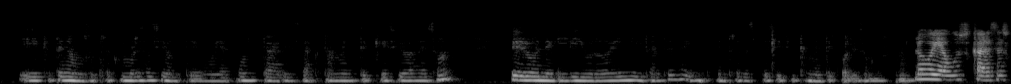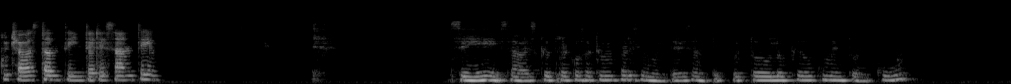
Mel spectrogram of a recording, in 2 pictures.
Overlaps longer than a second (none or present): none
